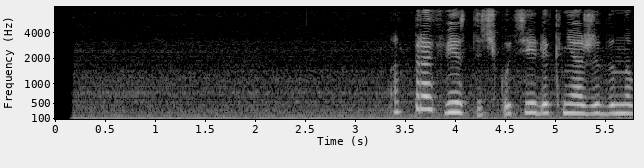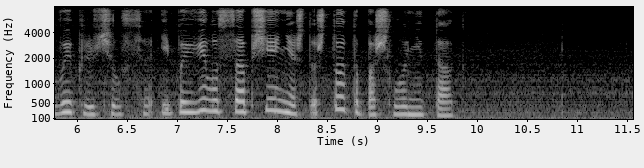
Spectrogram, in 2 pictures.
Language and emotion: Russian, sad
